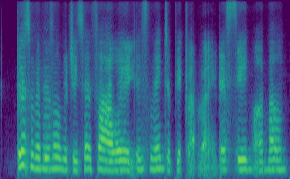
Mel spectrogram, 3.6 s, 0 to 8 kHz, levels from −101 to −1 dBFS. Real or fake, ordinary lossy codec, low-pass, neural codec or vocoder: fake; none; none; codec, 16 kHz, 0.5 kbps, FreqCodec, smaller model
